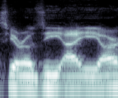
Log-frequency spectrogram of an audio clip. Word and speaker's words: Crozier: Crozier, is that how you say it? C-R-O-Z-I-E-R, Crozier.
